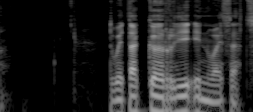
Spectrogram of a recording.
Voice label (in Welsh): "gyrru", Welsh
